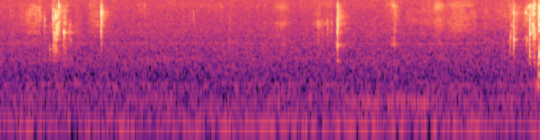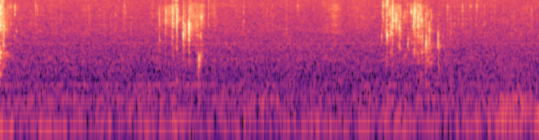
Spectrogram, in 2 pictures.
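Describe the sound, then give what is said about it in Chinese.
Water dripping: a few soft, wet drip clicks spaced seconds apart, faint over a low steady background hiss. “对，是水的声音。”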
